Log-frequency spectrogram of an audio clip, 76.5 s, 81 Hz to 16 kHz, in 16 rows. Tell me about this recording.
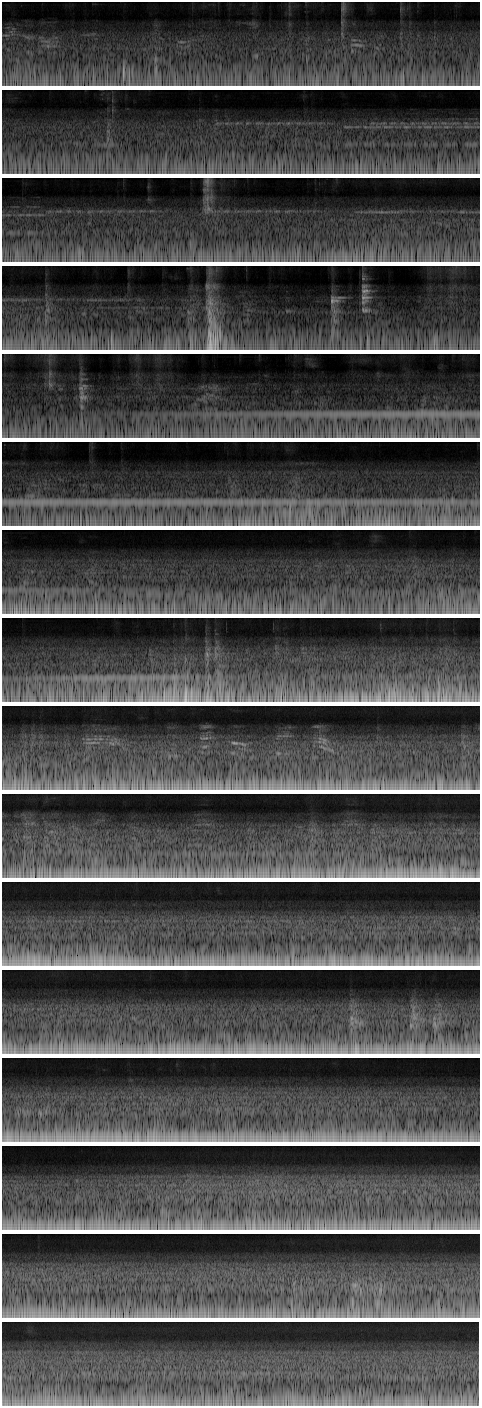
Neihu Line (Taipei Metro) from Xihu Station to Dazhi Station, Sony PCM D50 + Soundman OKM II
